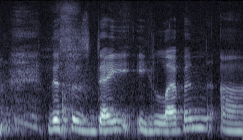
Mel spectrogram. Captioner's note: everybody laughing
